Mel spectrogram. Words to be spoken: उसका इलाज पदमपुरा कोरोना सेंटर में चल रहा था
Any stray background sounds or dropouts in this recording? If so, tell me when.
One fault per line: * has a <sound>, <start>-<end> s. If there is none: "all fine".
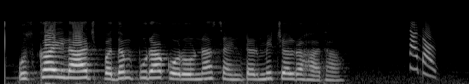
* has a chirp, 4.1-4.4 s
